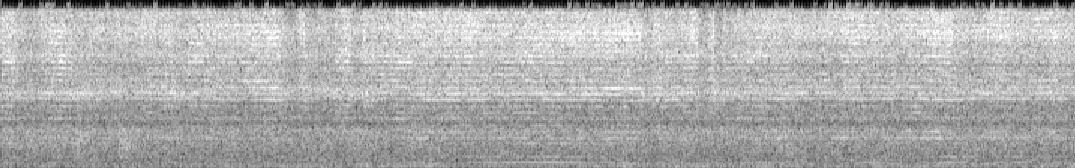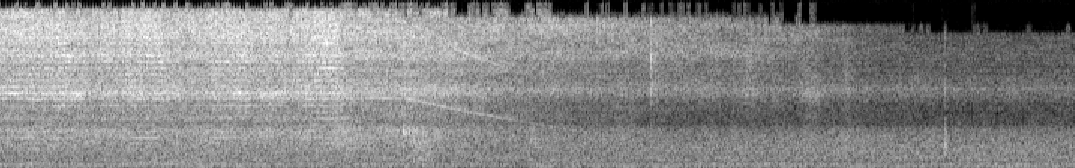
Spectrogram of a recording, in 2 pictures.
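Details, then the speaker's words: All-ceramic crown preparation demo, supragingival shoulder finish line: steady harsh grinding and hissing of a dental burr held along the long axis, cutting tooth. Dental burr grinding tooth. "See the angle of the burr? Continuously kept long axis."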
